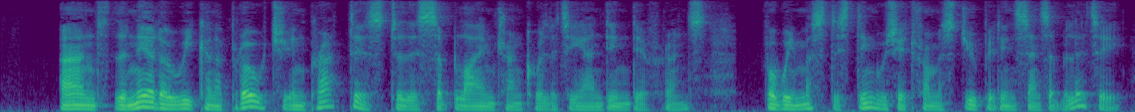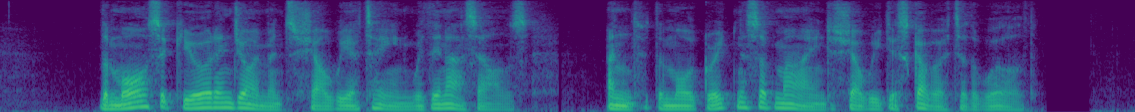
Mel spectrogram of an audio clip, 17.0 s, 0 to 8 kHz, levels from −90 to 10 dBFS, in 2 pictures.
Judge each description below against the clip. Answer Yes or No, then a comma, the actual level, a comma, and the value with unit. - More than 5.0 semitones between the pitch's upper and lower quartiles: Yes, wide, 5.5 semitones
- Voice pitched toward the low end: Yes, very low, 90 Hz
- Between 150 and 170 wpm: Yes, average, 155 wpm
